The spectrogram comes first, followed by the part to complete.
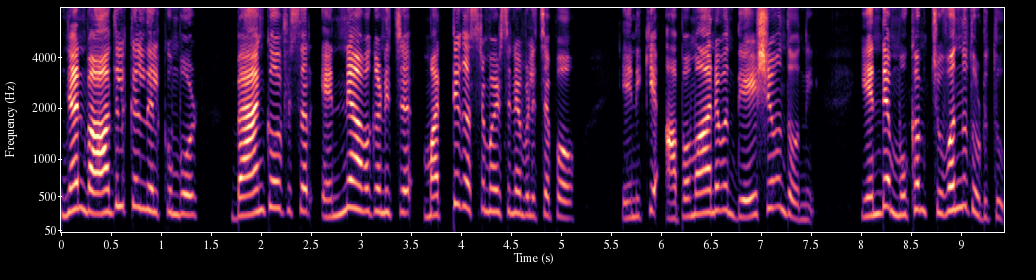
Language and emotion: Malayalam, angry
